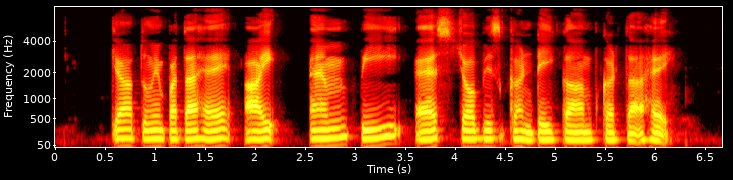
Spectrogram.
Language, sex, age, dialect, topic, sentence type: Hindi, male, 18-24, Hindustani Malvi Khadi Boli, banking, statement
